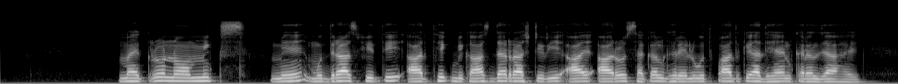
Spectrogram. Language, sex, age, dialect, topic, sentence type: Magahi, male, 18-24, Southern, banking, statement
